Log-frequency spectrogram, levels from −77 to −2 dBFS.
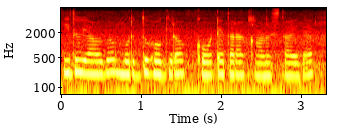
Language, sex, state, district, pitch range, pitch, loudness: Kannada, female, Karnataka, Bangalore, 195-215 Hz, 205 Hz, -15 LUFS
